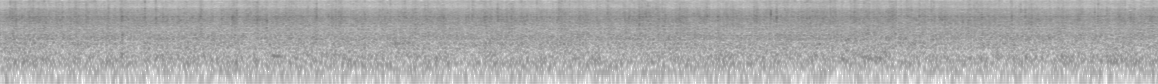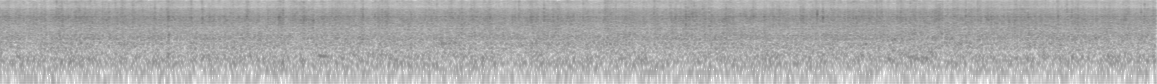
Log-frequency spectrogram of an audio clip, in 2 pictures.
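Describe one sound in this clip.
Water from fountain jets gushes and splashes steadily into a shallow channel.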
